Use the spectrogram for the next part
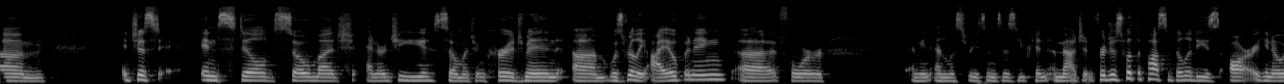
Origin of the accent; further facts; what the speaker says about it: Portland, Oregon, United States; also born or lived in Corvallis; growing up in Portland, um, like I said, I moved around a lot, went to a ton of different schools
